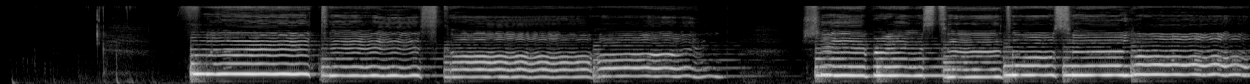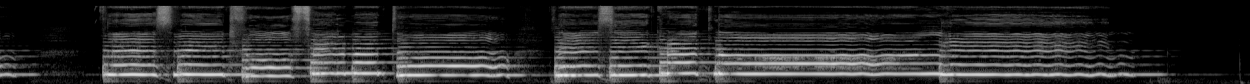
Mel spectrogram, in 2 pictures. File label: bro tenor1; åfjord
